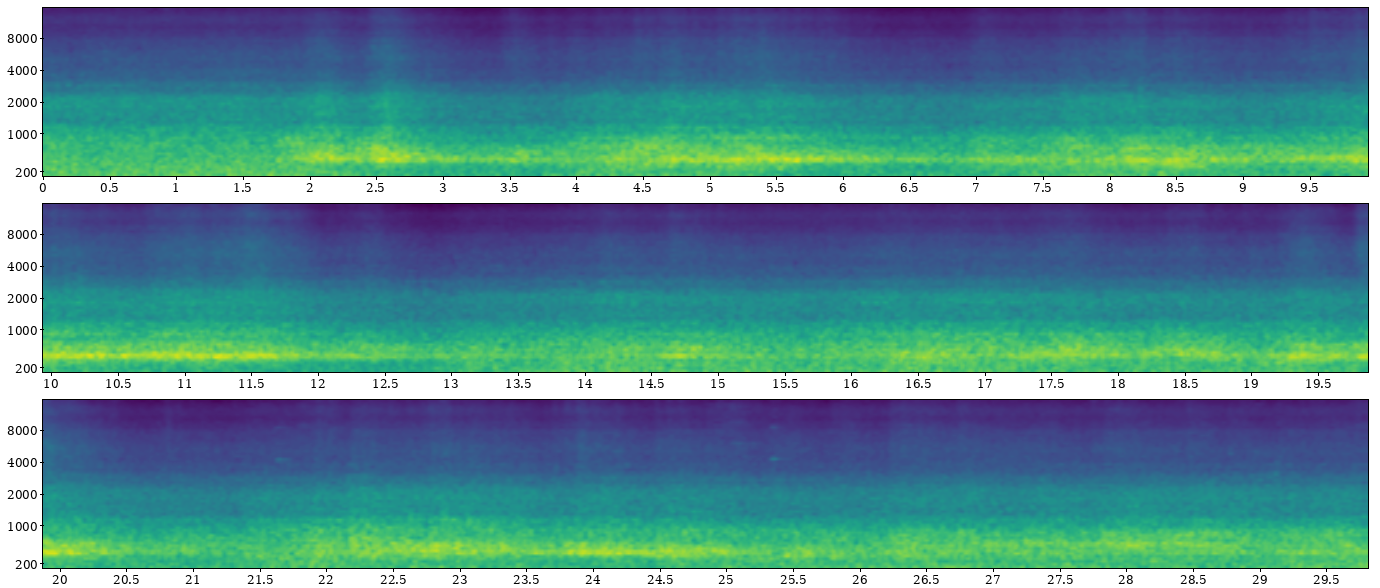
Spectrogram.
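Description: Train running at speed through a tunnel, heard from inside the carriage: a steady running noise of wheels on rail, with a hum that swells and fades every few seconds.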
